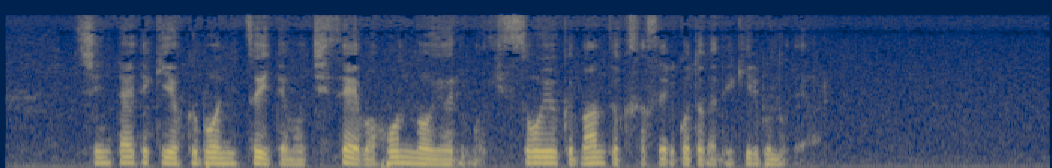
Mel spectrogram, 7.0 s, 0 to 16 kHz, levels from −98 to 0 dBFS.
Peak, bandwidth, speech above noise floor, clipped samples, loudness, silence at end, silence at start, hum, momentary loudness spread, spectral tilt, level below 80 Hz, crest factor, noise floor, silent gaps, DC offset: -12 dBFS; 11.5 kHz; 31 dB; under 0.1%; -30 LUFS; 1.65 s; 0.5 s; none; 9 LU; -6.5 dB/octave; -50 dBFS; 18 dB; -60 dBFS; none; under 0.1%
